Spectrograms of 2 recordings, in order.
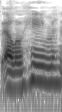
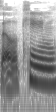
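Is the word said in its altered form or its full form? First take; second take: full; altered. First: The word is pronounced in its full form. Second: The word is pronounced in an altered form. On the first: It refers to other gods. "when we say Elohim and we pronounce the whole thing out" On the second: It refers to God. "not as Elohim"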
